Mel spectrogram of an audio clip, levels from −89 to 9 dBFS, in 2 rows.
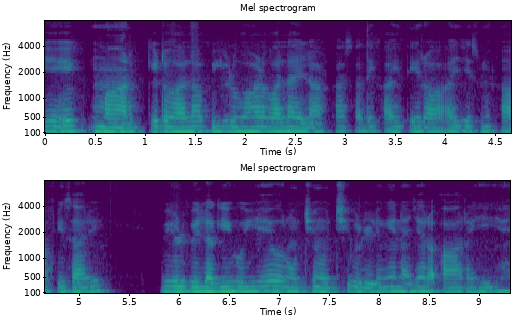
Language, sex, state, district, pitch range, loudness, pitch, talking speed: Hindi, male, Uttar Pradesh, Ghazipur, 120-130 Hz, -36 LUFS, 125 Hz, 175 wpm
